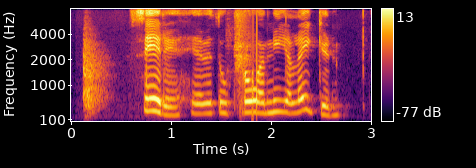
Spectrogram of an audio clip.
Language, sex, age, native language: Icelandic, male, 11, Icelandic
